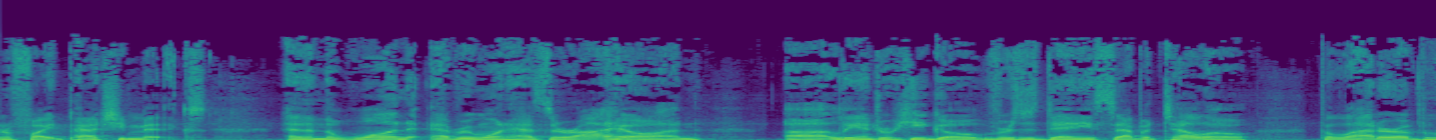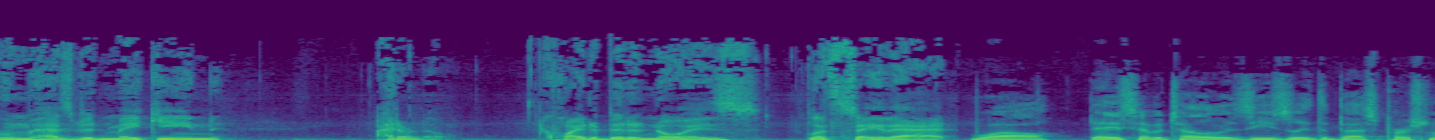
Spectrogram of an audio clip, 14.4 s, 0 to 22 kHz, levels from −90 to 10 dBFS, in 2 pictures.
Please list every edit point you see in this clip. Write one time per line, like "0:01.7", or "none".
0:12.0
